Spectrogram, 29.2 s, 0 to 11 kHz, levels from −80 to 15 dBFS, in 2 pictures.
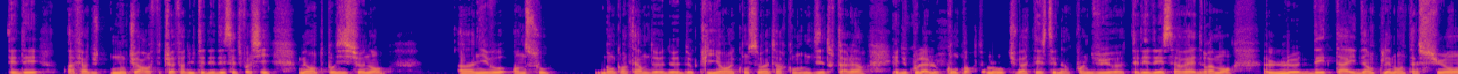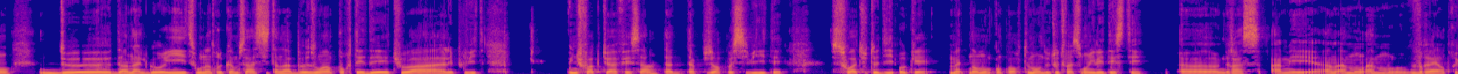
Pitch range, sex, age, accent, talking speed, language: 90-110 Hz, male, 30-49, French, 230 wpm, French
